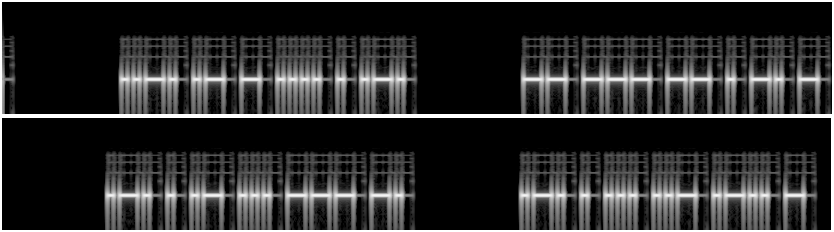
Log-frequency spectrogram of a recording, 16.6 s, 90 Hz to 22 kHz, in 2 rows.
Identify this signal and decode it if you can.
Morse code, heard as a keyed tone, about 20 wpm, 500 Hz. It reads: FATHER MOMENT REASON RESULT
